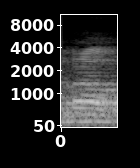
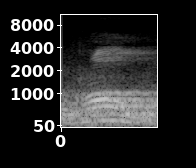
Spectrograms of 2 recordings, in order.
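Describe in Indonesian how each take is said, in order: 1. Vokal setelah R terbuka, seperti 'a'. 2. Vokal setelah R membulat, seperti 'o'. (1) "bukan raw kan" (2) "Raw ya kan"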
